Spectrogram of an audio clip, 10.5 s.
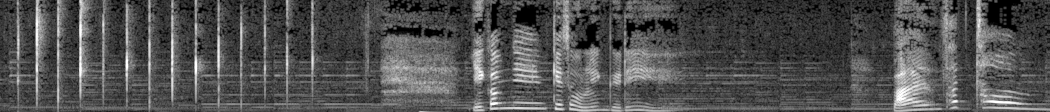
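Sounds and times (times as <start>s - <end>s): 
hands clapping: 0.0s - 3.3s
speech: 4.7s - 6.9s, 9.0s - 10.4s.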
